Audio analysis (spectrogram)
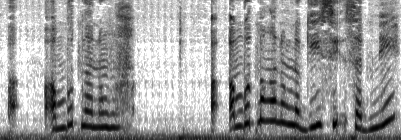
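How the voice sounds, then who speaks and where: A woman's voice: high voice, animated, normal speed, slight background noise. A woman playing a nervous, evasive schoolgirl daughter with a Cebuano Filipino accent in a horror audio drama, stammering and hesitant.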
